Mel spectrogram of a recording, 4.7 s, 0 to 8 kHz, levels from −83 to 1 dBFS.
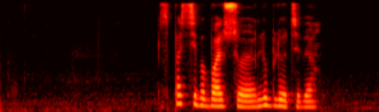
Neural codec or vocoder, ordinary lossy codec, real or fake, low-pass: autoencoder, 48 kHz, 128 numbers a frame, DAC-VAE, trained on Japanese speech; MP3, 64 kbps; fake; 7.2 kHz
